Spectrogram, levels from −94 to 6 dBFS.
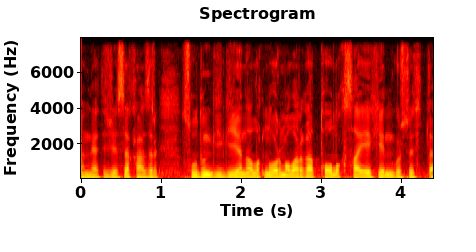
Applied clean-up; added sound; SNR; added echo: none; none; none; none.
